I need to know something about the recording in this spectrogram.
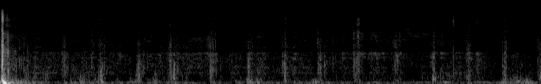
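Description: Footsteps crunch steadily on dry leaves and twigs outdoors.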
